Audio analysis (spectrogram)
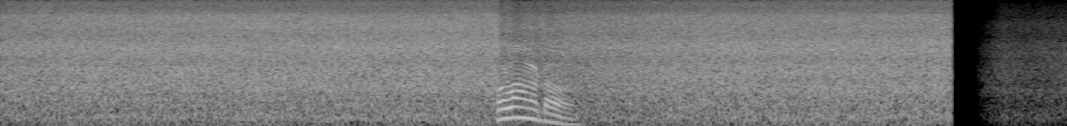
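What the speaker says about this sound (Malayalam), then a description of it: "മരച്ചില്ലുകളുടെ ഇടയിൽ കൂടെ ആ വെള്ളം ഇങ്ങനെ ചാടി വരുന്നൊരു കാഴ്ച ഉണ്ടോ" Water at Vengathanam waterfall rushes down in a loud, steady roar filling the scene, with a short spoken remark heard over it midway before the sound cuts off abruptly near the end.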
